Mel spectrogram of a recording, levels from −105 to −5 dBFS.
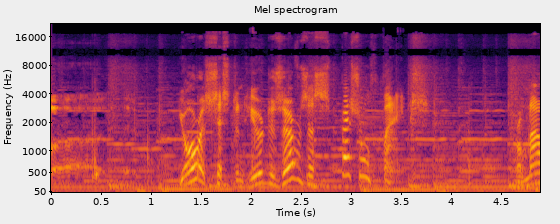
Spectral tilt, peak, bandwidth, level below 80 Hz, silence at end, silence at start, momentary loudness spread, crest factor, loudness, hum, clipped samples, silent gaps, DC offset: -3 dB/octave; -6 dBFS; 18 kHz; -46 dBFS; 0 s; 0 s; 14 LU; 20 dB; -25 LUFS; none; under 0.1%; none; under 0.1%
